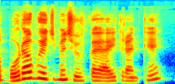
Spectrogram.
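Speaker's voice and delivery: usual speaking voice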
